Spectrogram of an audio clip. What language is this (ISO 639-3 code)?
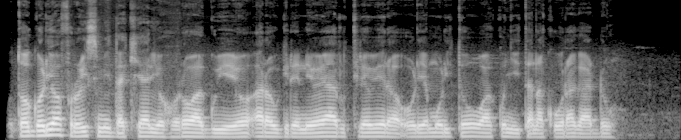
kik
